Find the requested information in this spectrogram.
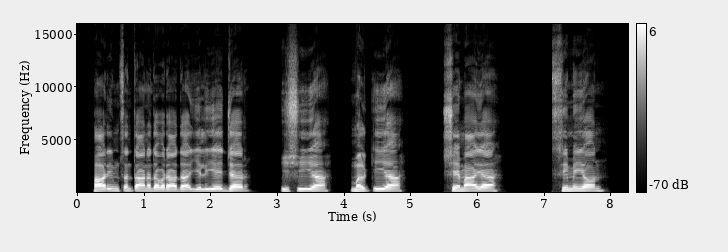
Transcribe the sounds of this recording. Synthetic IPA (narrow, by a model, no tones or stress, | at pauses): haːɾimsɐnt̪aːnɐd̪ɐʋɐɾaːd̪ajɐlijeːd͡ʒɐɾ | iʃija | mɐlkija | ʃemaːja | simejoːn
